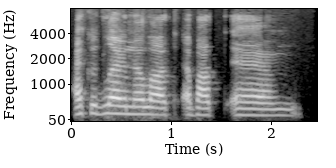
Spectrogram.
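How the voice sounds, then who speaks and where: A young woman from Portugal, a software developer, giving an online talk with many fillers and restarts. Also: lowish voice, steady tone, measured pace, lo-fi sound. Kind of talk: online presentation.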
